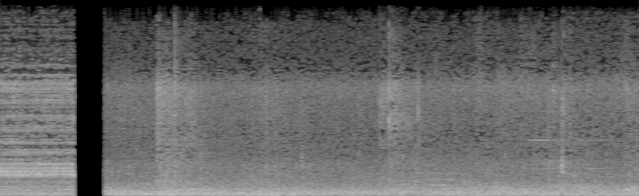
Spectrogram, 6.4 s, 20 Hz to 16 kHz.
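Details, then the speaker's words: Treadmill running noise: steady rough rushing drone, no clear rhythm, from belt or motor, cause unclear; later checked with incline and speed raised to 8 and 12 km/h, reported resolved. "Minha esteira tá fazendo barulho."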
